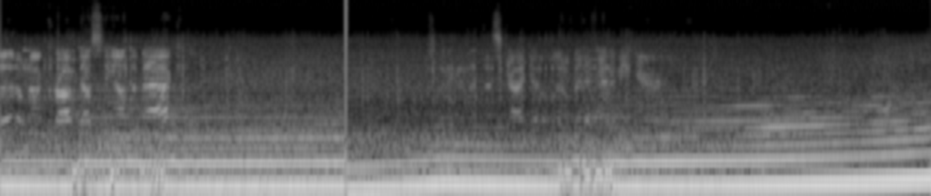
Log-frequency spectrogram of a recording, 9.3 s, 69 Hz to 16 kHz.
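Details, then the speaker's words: 1995 Mazda RX-7 FD3S turbo rotary on a test drive after an injector swap, rat's nest removal, AWS bypass and new vacuum lines: pulls hard with a rising drone, then cracks and stumbles around 5,000 rpm under full throttle. Still breaking up; cause unresolved. "it's still breaking up really bad just like it was in the in the upper eyes right around five grand"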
